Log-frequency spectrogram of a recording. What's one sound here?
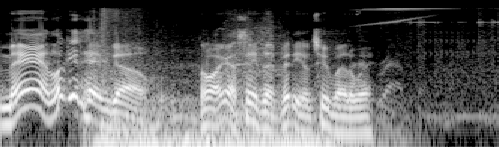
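A hover bike engine whines, rising and falling in pitch.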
